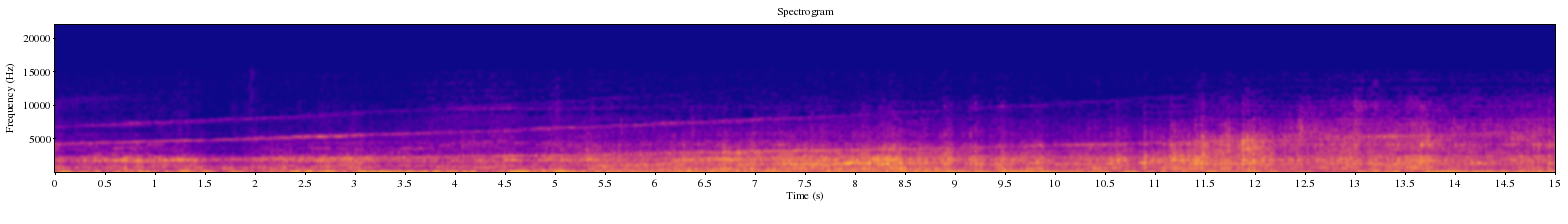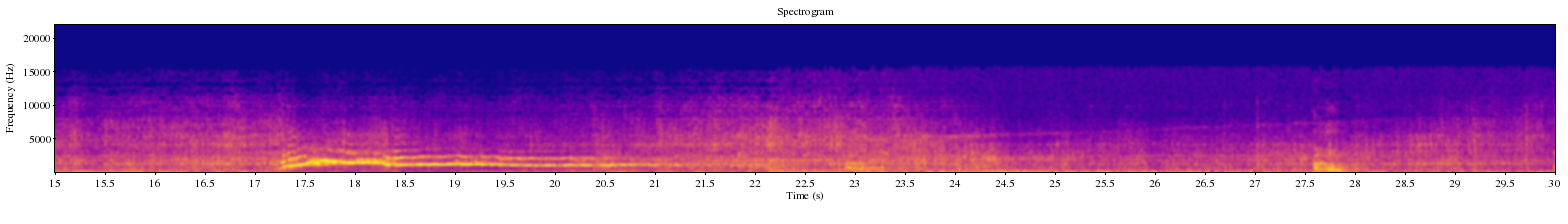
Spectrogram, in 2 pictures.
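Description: Electronic soundscape: a dense, sustained low drone with slowly rising glides over the first several seconds. About seventeen seconds in, a high squealing tone sweeps up, falls back and holds for a few seconds.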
